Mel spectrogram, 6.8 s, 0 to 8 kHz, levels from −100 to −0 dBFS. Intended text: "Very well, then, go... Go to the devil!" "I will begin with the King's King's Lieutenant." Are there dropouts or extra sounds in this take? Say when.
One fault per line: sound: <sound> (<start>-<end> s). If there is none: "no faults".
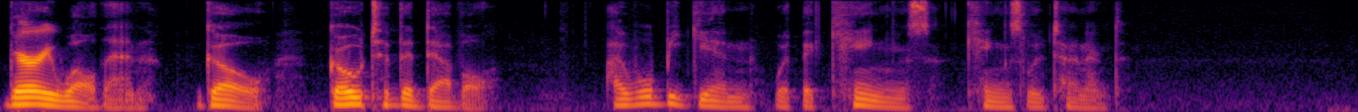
no faults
